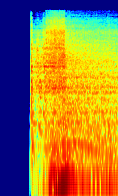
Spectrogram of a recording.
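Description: Bus engine sound effect starting suddenly about half a second in: a low rumble that swells and then settles to a steady run.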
